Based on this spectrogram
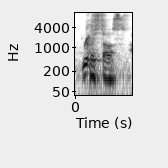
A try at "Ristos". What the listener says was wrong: K is silent like a knife.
